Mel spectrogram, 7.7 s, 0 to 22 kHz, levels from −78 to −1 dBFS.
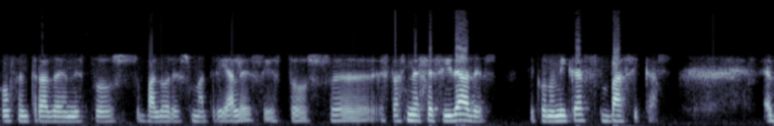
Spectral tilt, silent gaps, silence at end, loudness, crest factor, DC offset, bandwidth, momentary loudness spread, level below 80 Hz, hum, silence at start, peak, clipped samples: -5 dB/octave; none; 0 s; -21 LUFS; 18 dB; under 0.1%; 15.5 kHz; 15 LU; -64 dBFS; none; 0.05 s; -4 dBFS; under 0.1%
